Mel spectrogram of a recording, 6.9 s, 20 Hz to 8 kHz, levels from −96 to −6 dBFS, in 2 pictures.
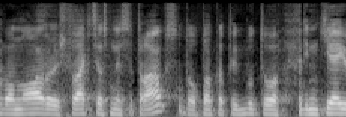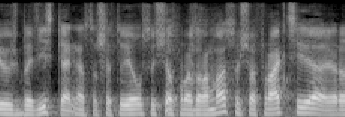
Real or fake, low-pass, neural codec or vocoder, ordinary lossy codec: fake; 7.2 kHz; codec, 16 kHz, 1 kbps, FunCodec, trained on Chinese and English, 50 frames a second; MP3, 48 kbps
